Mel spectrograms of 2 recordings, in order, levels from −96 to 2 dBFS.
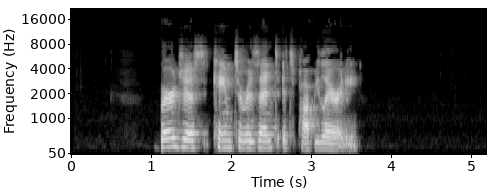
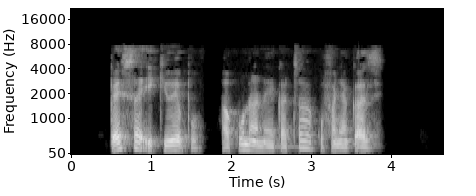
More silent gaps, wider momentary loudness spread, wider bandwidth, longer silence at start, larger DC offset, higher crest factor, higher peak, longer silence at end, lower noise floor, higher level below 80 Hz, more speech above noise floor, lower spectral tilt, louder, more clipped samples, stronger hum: neither; about the same, 8 LU vs 7 LU; first, 9.2 kHz vs 7.8 kHz; first, 1.1 s vs 0.5 s; neither; about the same, 18 dB vs 20 dB; about the same, 0 dBFS vs 0 dBFS; first, 1.65 s vs 0.8 s; second, -82 dBFS vs under -90 dBFS; second, -72 dBFS vs -62 dBFS; second, 66 dB vs over 71 dB; second, -2.5 dB/octave vs -5.5 dB/octave; first, -15 LUFS vs -20 LUFS; neither; neither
